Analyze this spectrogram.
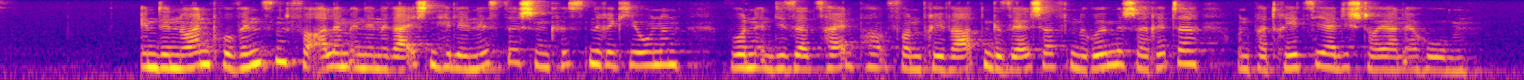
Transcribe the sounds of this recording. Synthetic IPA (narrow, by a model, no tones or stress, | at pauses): ʔɪndeːnːɔʏənpʁ̥ovɪnt͡sn̩foːɐʔaləmɪndeːnʁaɪçn̩ɦelenɪstɪʃn̩kʰʏstn̩ʁeɡjoːnən | v̥ʊɐdn̩ɪndiːzɐt͡saɪtfɔnpʁ̥ivaːtn̩ɡəzɛlʃaftn̩ʁøːmɪʃɐʁɪtɐʔʊnt̚pʰatʁ̥it͡siadiːʃtɔʏɐnɛɐɦoːbm̩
